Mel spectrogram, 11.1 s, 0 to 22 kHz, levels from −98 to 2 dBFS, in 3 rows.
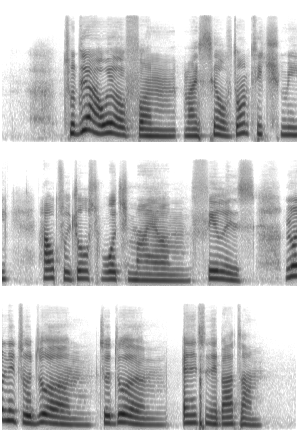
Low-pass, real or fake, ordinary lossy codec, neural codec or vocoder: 14.4 kHz; fake; none; codec, 32 kHz, 1.9 kbps, SNAC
